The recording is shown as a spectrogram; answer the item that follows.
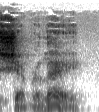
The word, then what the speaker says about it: Chevrolet: Now, you'll already have used the silent T probably 1,000 times because that's what you have with Chevrolet, the automobile.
